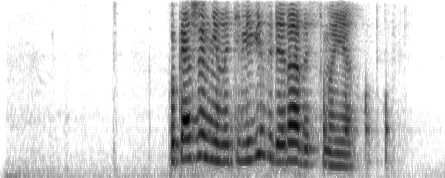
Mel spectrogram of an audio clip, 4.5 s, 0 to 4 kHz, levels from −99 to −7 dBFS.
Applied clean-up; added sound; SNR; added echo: neural mask model DeepFilterNet 3.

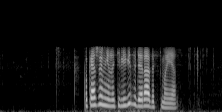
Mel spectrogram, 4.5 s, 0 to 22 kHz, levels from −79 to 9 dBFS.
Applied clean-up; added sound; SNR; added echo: neural separator model SepFormer WHAMR!.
